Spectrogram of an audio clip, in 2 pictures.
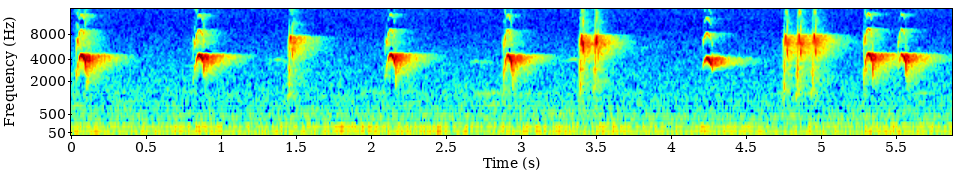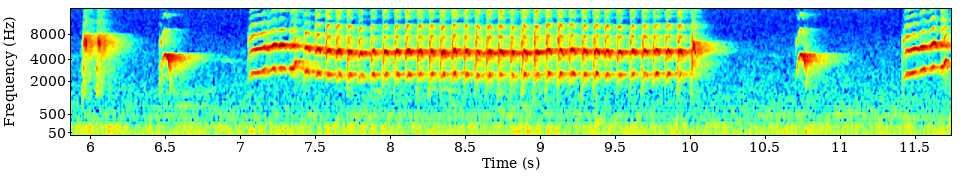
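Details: Cucak cungkok singing clearly as a training song for other songbirds: a string of sharp, separate high chirps, then a long rapid buzzy trill held for about three seconds, and more single chirps after it.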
